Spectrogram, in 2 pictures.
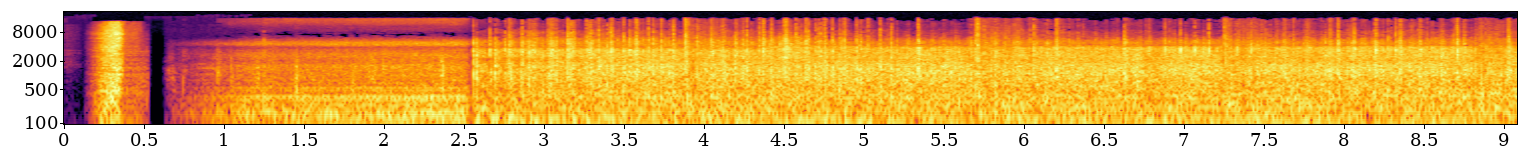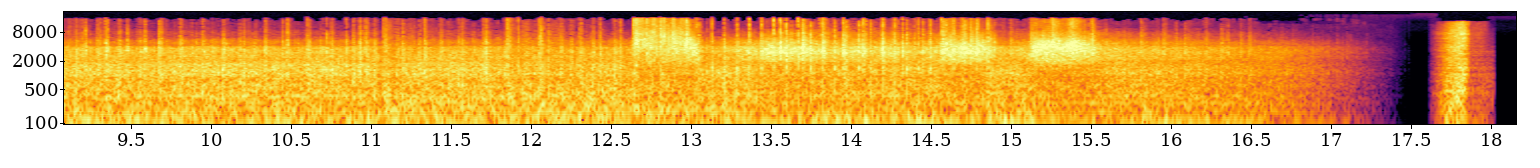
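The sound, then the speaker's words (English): Gunfire and explosives at a gun range in Kentucky: a single sharp blast, then a loud, dense barrage of rapid shots and detonations lasting about fifteen seconds, ending in another lone blast. “That looks to me like gunfire at explosives of some sort. Almost as if it was done for some sort of, I don't know, gun show or something in Kentucky.”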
